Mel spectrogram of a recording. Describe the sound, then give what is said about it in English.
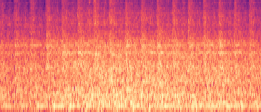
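A giant air pump compresses air into a storage tank at a compressed-air energy-storage plant, giving off a steady, loud mechanical drone with an even low hum and no break or talk. “When there's extra electricity, Crane turns on a giant air pump.”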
